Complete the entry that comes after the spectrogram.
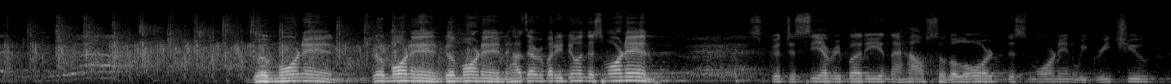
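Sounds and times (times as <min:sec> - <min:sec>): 
audience hand clapping: 0:00.0 - 0:05.2
speech: 0:02.5 - 0:06.7, 0:07.7 - 0:11.6.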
